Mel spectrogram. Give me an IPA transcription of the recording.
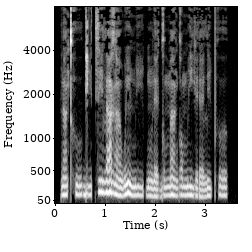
ɾã˨kʰuː˨ɡiː˨ t͡si˦la˦ɣã˨ wĩ˦˨miː˨ ɓũ˨ɾɛ˨ɡʊ˦mã˦ ɡɔ˦mi˦jɪ˨ ɾɛ˨li˦pʰʊ˦

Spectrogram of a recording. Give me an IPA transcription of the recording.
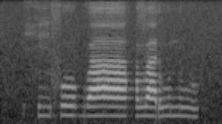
hiː˨foː˦ ɡʷaː˦ | va˨ɾuː˨nu˨

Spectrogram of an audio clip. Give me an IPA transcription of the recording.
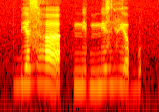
bʲazɦa | mʲɛbmʲɵzvʲʌb

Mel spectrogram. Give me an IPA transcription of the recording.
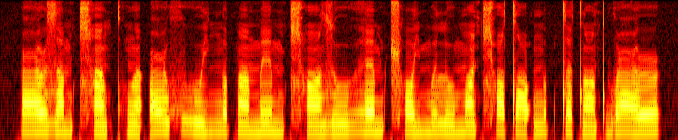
ʕə˞zamt͡ɕʰã kʷʰãʔ ʕuxʷɦuj ŋɐpãmem t͡ɕʰɑ̃zu ɦɛm ʈ͡ʂʰɔjmɯlu mɑ̃t͡ɕʰɯtˤeʔ ŋɐptɐtɑ̃t ɡʷɑʕə˞

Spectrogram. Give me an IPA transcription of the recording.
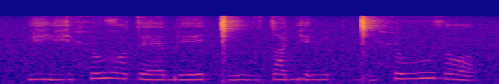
vʲevʲe̤ħuɣɔ tɛːbeːɡ͡ǀan i̤tˤɛbʲɛŋ | ɡ͡ǀɛ̤ħuːθɔ

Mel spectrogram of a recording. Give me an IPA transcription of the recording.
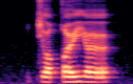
coqyjœ

